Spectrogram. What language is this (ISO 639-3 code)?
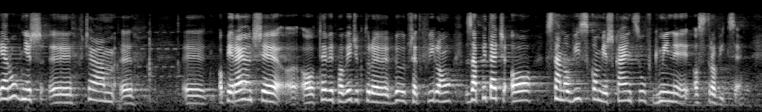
pol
